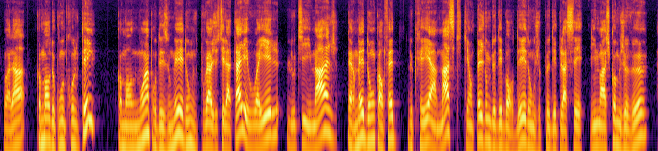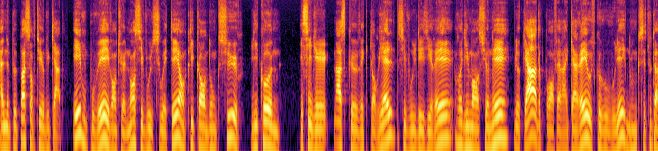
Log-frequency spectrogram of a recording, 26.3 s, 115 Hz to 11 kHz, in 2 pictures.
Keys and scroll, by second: 25.0 super+z.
